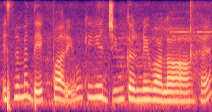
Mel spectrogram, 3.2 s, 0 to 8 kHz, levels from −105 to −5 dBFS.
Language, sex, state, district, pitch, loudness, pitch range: Hindi, female, Haryana, Jhajjar, 235 Hz, -15 LUFS, 210-265 Hz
